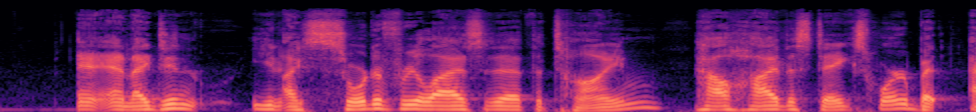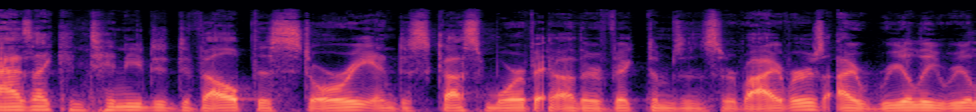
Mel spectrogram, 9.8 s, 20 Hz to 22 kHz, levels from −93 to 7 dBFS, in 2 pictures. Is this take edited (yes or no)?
yes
